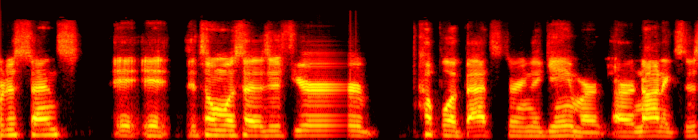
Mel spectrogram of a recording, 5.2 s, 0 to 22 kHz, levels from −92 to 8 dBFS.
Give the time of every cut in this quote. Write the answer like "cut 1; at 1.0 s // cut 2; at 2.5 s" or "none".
none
